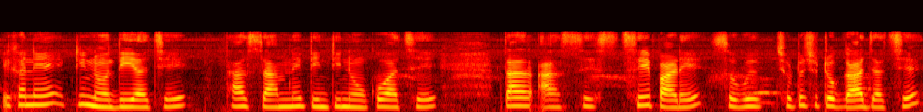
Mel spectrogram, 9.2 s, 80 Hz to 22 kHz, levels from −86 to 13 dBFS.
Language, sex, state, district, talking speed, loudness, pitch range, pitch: Bengali, female, West Bengal, Jhargram, 130 wpm, -21 LUFS, 225-270 Hz, 240 Hz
